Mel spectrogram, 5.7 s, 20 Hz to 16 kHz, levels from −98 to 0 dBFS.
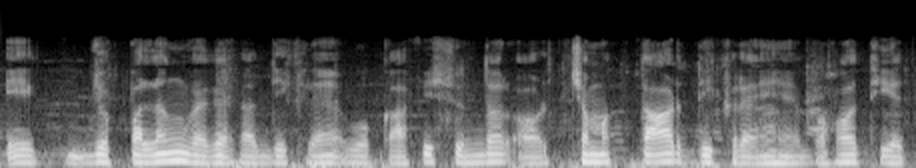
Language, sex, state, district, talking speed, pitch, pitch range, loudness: Hindi, male, Bihar, West Champaran, 180 wpm, 110 Hz, 100-120 Hz, -18 LUFS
